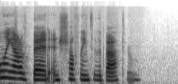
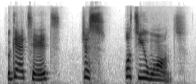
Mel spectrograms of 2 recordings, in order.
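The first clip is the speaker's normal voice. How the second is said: plain reading voice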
